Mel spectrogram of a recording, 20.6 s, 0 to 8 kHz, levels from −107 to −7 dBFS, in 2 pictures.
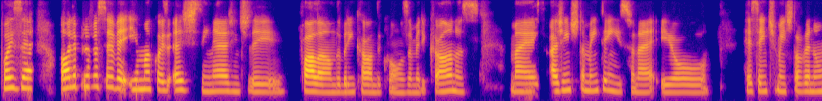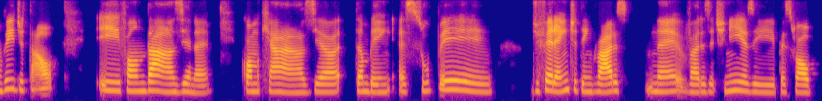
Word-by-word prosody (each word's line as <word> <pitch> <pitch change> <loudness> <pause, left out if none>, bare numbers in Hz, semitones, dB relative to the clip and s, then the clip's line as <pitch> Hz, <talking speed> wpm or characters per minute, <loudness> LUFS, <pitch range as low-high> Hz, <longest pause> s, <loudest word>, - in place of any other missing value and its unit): Pois 275 0 +5
é. 275 -1 +6 0.4
Olha 280 +4 +8
para 310 0 -2
você 310 -1 +2
ver, 260 -4 +6
e 245 - -2
uma 255 0 +1
coisa 230 -3 -1
acho, 230 - +4 0.2
assim, 200 -3 -8
né, 205 +1 +2
a 205 - -1
gente 195 0 -7 0.6
falando, 185 -3 +6
brincando 185 -1 -4
com - - -9
os 175 0 -9
americanos, 195 +2 -2 0.4
mas 195 0 +1 0.2
a 205 - +6
gente 230 +2 0
também 210 +1 -5
tem 225 -3 -4
isso, 190 - -2
né, 180 0 0
eu 180 0 -5 0.5
recentemente 200 0 -2
estava 195 -1 -3
vendo 195 -1 -2
um 200 - -6
vídeo 250 +1 0
e - - -14
tal, - - 0 0.5
e 215 -1 +2
falando 205 -1 -1
da 210 -3 +7
Ásia, 190 +1 -3
né, 165 +1 -6 0.4
como 200 -1 0
que 200 - -9
a 180 -2 +2
Ásia 185 +1 -3 0.2
também 190 -2 -5
é - - -5
super 210 -1 -2 0.5
diferente, 215 +2 +4
tem 195 -2 -7
vários 195 +2 +4 0.2
né, 195 0 -1
várias 185 0 -5
etnias 205 +1 -2
e 180 -2 -8
pessoal 180 -1 -1
200 Hz, 160 wpm, -24 LUFS, 185-220 Hz, 0.6 s, Olha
